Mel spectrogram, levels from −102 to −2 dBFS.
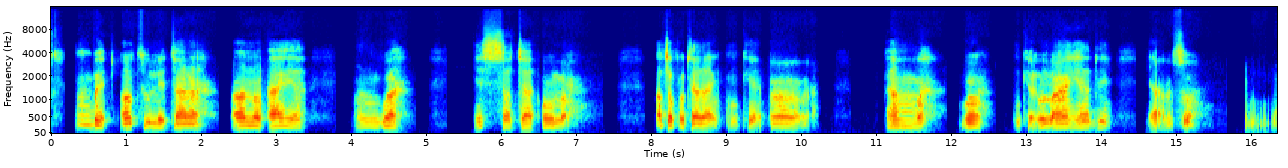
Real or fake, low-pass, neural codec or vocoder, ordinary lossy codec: fake; 14.4 kHz; codec, 44.1 kHz, 2.6 kbps, SNAC; MP3, 96 kbps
